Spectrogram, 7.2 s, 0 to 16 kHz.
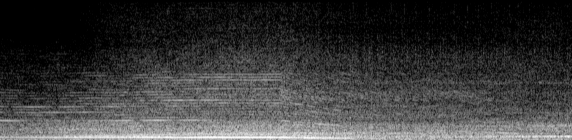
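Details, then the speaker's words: Mercedes R230 Copart car "Rusty", running: smooth engine note swells then eases to a steady idle, no knocks or misses; running healthy. "Let's listen to the engine. Look at that. She's alive."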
